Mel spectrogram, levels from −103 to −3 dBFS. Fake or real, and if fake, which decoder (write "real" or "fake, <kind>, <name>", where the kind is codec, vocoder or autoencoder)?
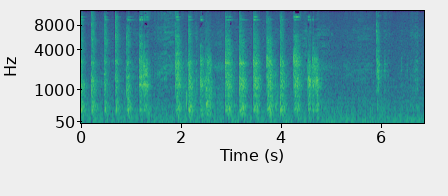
real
